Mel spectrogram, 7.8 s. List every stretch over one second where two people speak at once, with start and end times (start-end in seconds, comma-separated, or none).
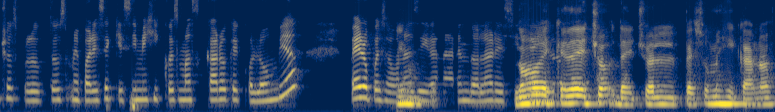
5.1-6.4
